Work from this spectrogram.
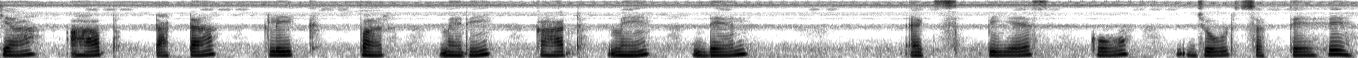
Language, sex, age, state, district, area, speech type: Hindi, female, 45-60, Madhya Pradesh, Chhindwara, rural, read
